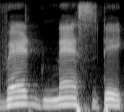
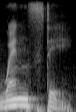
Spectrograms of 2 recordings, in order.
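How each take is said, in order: First: It is said with three syllables, 'wed-nes-day'. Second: It is said with two syllables, 'wenz-day'. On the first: The speaker calls it wrong. "It is not वेडनेसडे" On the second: The speaker calls it right. "पर यह है वेंसडे"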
